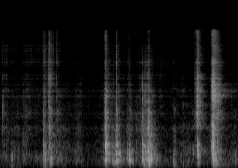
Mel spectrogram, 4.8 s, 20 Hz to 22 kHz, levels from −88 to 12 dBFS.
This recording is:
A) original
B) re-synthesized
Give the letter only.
B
